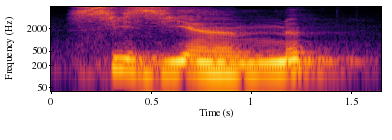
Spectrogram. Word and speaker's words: sixième: Alors, on a le son X, ça se prononce Z, qui est Z. هذا في الحالة ديال les adjectifs numéro ordinaux في واحد الصفات ديال الترتيب. Par exemple, deuxième, sixième, dixième.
